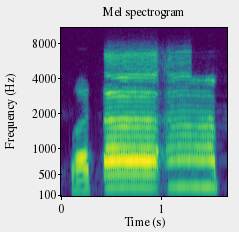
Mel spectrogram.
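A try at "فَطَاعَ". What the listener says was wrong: Fata'anya panjang. Fata'a bukan pato'a.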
